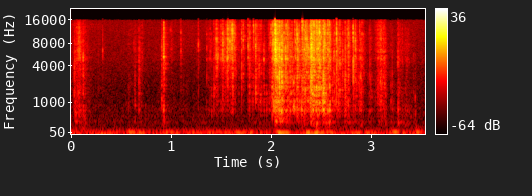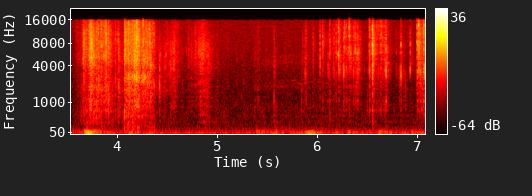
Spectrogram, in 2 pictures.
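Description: Trading cards shuffle and rustle between fingers.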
